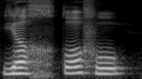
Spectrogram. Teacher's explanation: خا اور طا موٹے حروف میں سے ہے اور یا اور فا جو ہے باریک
